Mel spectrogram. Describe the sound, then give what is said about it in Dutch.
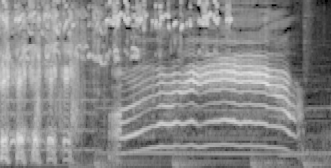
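A cat lets out a long, drawn-out, loud meow after a few short, rough vocal bursts at the start. “Ai, poesie. Ai, poesie.”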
